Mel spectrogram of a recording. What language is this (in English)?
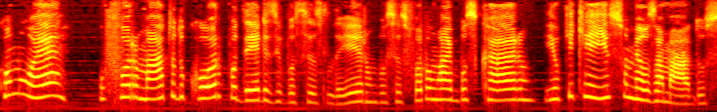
Portuguese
